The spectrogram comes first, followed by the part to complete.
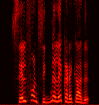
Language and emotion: Tamil, angry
